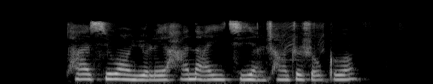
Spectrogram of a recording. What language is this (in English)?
Chinese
